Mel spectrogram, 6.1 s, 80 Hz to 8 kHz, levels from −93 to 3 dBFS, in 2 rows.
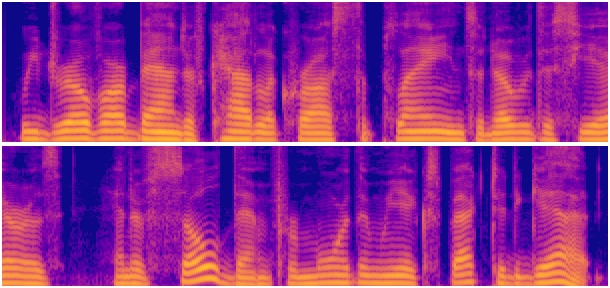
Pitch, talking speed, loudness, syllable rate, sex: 150 Hz, 240 wpm, -18 LUFS, 5.5 syllables/s, female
